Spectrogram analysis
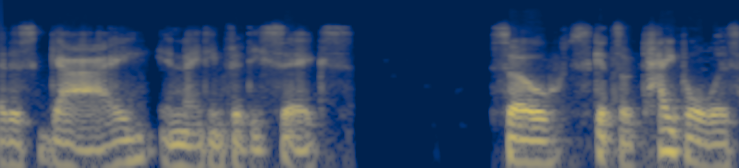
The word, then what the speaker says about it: schizotypal: first coined by this guy in 1956 so schizotypal is how i've decided is the correct way to pronounce the disorder he calls it a schizophrenic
